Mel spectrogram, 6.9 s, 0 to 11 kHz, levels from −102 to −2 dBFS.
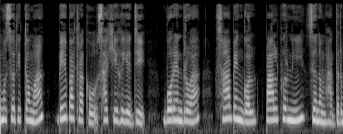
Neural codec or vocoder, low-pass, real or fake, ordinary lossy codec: none; 9.9 kHz; real; MP3, 48 kbps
